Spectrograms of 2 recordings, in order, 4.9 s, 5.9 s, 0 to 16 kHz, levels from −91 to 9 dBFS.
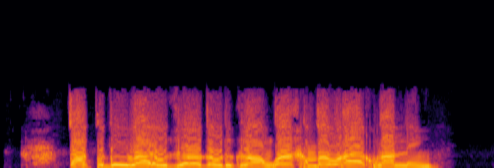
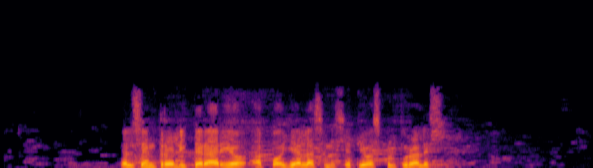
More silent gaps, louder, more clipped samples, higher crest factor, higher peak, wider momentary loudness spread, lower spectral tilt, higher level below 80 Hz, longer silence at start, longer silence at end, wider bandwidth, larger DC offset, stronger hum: neither; first, -9 LUFS vs -15 LUFS; neither; second, 10 dB vs 16 dB; about the same, 0 dBFS vs -2 dBFS; first, 12 LU vs 7 LU; about the same, -5.5 dB/octave vs -6.5 dB/octave; first, -52 dBFS vs -62 dBFS; second, 0.2 s vs 1.2 s; second, 0.55 s vs 1.5 s; about the same, 7.8 kHz vs 7.6 kHz; neither; neither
